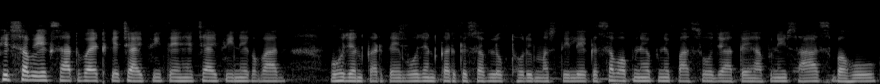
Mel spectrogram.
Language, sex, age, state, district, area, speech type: Hindi, female, 45-60, Bihar, Darbhanga, rural, spontaneous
